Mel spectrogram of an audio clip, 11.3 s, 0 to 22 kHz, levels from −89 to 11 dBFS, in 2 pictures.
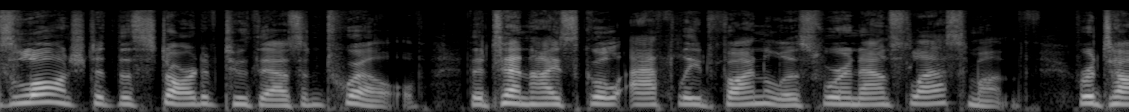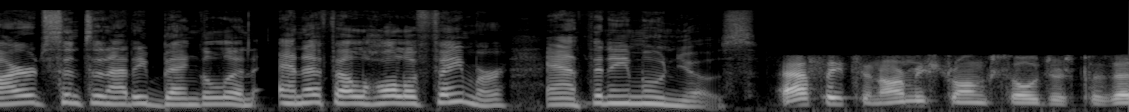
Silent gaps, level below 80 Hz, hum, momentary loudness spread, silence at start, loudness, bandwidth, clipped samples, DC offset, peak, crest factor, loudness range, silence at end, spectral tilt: none; -72 dBFS; none; 9 LU; 0 s; -30 LUFS; 15.5 kHz; under 0.1%; under 0.1%; -8 dBFS; 20 dB; 1 LU; 0 s; -4.5 dB/octave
